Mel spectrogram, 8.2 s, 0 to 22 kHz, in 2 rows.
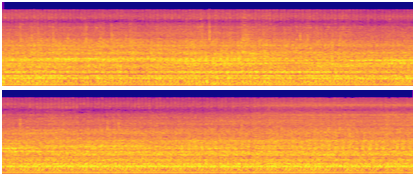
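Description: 2008 Mahindra Scorpio's diesel engine idling steadily with its front drive belts and pulleys turning, on a test run after a new water pump, belts and tensioner bearing have been fitted.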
